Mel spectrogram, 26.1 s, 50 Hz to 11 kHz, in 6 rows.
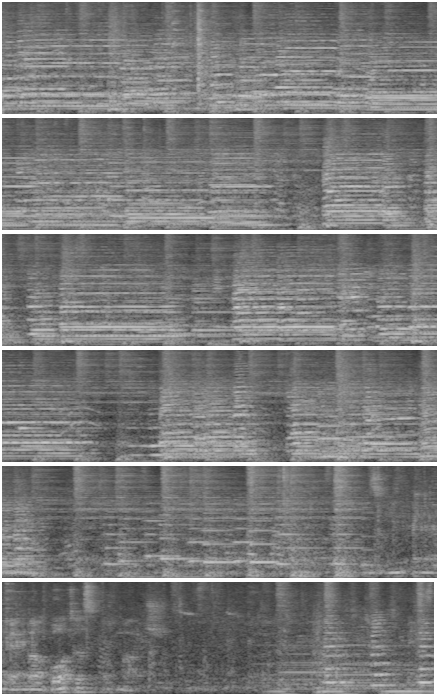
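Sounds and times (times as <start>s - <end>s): jazz big band playing: 0.0s - 26.0s.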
